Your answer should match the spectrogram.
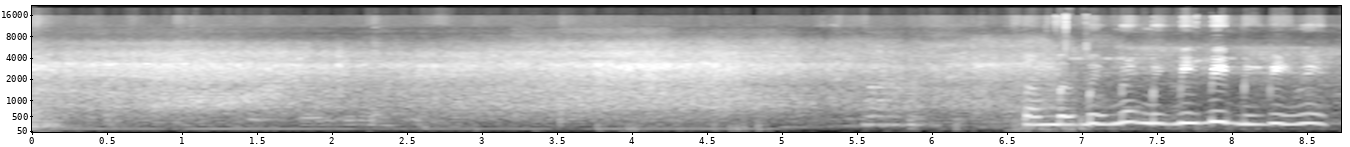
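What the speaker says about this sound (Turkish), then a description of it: "yani her gün bana bu uçak geliyor ya." Airplane engine from the game PUBG Mobile drones steadily overhead for several seconds as a loud, broad roar, then eases as a voice starts talking over the tail end.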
